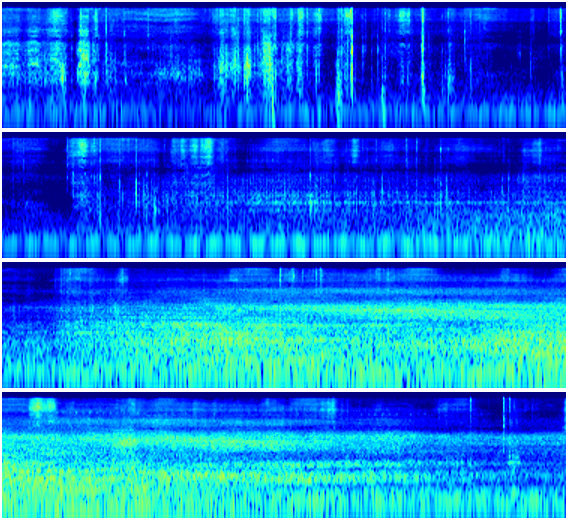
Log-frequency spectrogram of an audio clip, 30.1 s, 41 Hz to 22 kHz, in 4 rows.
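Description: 1/10-scale Redcat Gen 8 RC rock crawler working up loose gravel. First comes a run of sharp clicks and clatters of stones under the tyres. From about halfway through a steady whir of the drivetrain under load, with tyres scrabbling in the gravel, grows louder, then eases near the end.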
